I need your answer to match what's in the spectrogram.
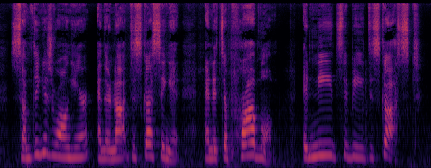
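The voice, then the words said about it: Yelling, loud agitated speech. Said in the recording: “I'm going to stop yelling now. I'm really going to stop yelling now”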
